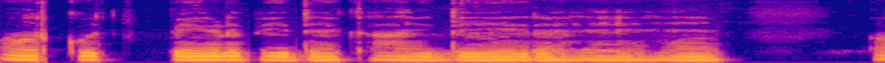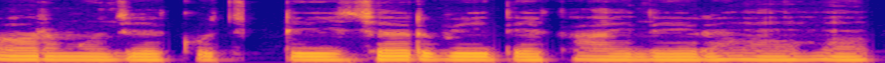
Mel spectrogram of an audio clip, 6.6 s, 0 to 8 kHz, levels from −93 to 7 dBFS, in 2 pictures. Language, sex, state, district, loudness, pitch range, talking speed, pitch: Hindi, male, Jharkhand, Palamu, -17 LUFS, 110-115 Hz, 155 wpm, 110 Hz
